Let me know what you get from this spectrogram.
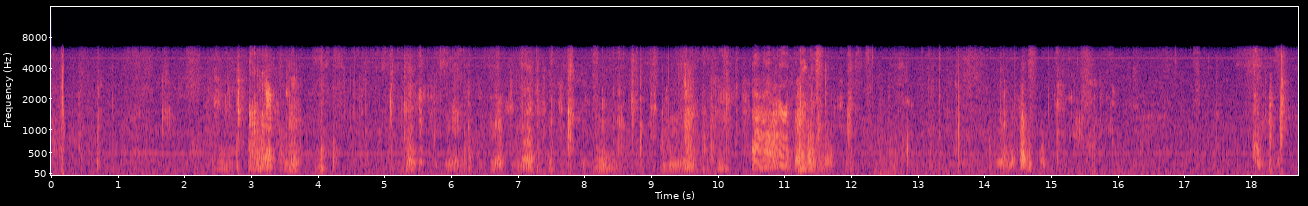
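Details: Two Pit Bull-Shar Pei mix puppies play fighting indoors, giving scattered short growls and yelping bursts in irregular clusters, busiest around three and eleven seconds, with scuffling noises between.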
